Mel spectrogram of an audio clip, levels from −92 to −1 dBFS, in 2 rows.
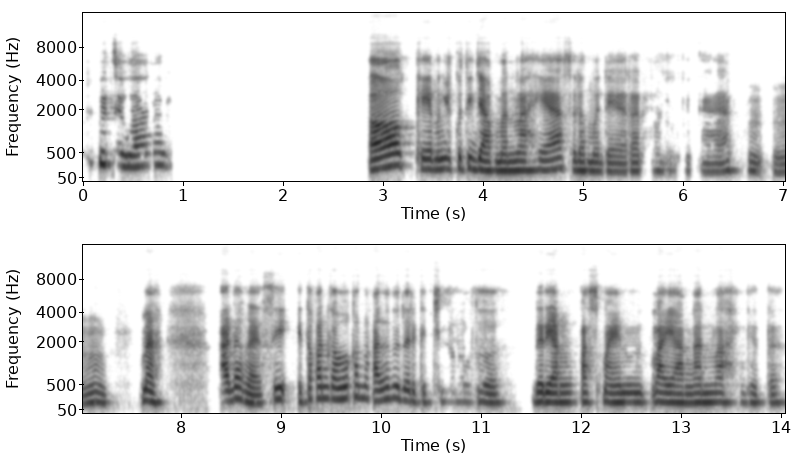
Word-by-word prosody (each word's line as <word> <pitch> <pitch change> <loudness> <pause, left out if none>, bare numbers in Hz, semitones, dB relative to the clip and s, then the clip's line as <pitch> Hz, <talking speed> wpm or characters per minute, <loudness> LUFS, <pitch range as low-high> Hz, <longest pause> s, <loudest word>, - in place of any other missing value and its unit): Lucu 265 -2 0
banget. 230 +2 -4 2.0
Oke. 230 +4 +7
Mengikuti 185 +2 -1
jamanlah, 160 0 +2
ya? 170 - +3 0.2
Sudah 155 -1 -2
modern, 145 -1 -5
begitu 150 -1 -18
kan 140 +3 -7 0.2
mhm. 140 0 -8 0.5
Nah, 185 -3 +5 0.7
ada 185 +5 +5
enggak 145 -5 +1
sih 215 +2 +2 0.2
itu - - -2
kan 230 - +4
kamu 215 +1 +3
kan 250 - -2
makanan 195 -1 0
tuh 230 - -1
dari 185 -2 -1
kecil 160 +2 -10 0.3
tuh, 165 -3 -4 0.4
dari 170 0 +5
yang 160 0 +3 0.2
pas 170 0 0
main 160 -1 +2 0.3
layanganlah 160 0 +1 0.2
gitu. 155 -1 -10
165 Hz, 130 wpm, -22 LUFS, 155-200 Hz, 2.0 s, Oke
